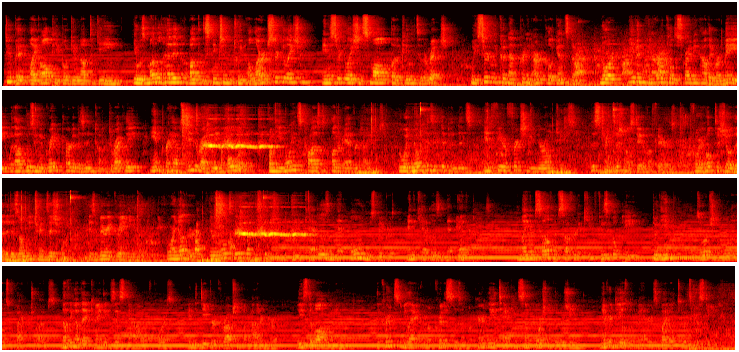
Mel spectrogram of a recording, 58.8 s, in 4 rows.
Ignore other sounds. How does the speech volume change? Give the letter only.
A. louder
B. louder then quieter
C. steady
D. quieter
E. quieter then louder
D.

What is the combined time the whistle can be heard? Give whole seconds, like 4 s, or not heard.
4 s.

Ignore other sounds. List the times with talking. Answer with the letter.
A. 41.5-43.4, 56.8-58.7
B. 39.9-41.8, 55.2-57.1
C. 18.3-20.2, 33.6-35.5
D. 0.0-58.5
D.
